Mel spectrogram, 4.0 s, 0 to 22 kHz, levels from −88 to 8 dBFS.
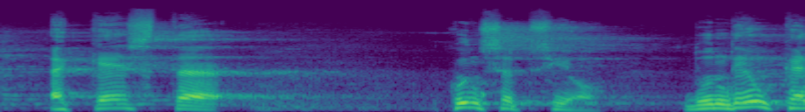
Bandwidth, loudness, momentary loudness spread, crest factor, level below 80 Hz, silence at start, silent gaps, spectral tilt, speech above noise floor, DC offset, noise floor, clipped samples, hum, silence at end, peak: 15 kHz; -20 LUFS; 14 LU; 18 dB; -62 dBFS; 0 s; none; -5 dB/octave; 34 dB; under 0.1%; -52 dBFS; under 0.1%; none; 0 s; -2 dBFS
